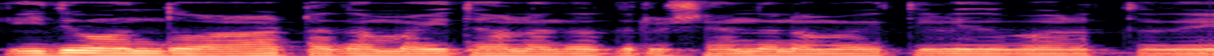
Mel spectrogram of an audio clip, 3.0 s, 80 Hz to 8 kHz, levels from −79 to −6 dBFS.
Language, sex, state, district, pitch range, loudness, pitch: Kannada, male, Karnataka, Koppal, 110-115 Hz, -17 LUFS, 110 Hz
